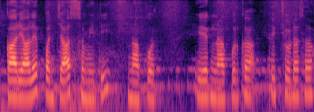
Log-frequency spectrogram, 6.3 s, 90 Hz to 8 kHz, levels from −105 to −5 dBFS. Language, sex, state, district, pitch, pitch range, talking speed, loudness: Hindi, female, Maharashtra, Nagpur, 170 Hz, 160-220 Hz, 105 wpm, -36 LUFS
